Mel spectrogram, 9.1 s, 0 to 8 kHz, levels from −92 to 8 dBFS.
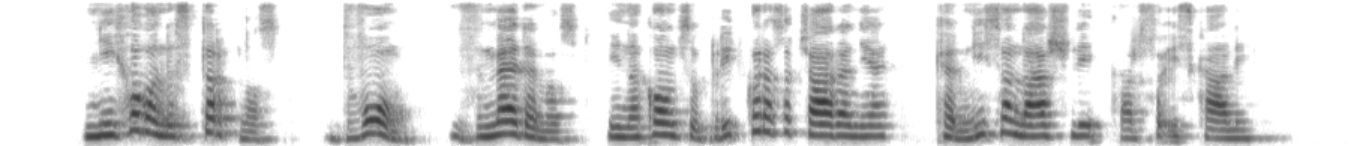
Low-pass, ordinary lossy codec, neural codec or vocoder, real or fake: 7.2 kHz; none; codec, 16 kHz, 16 kbps, FreqCodec, smaller model; fake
